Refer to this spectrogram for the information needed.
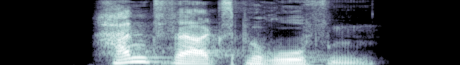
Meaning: dative plural of Handwerksberuf
- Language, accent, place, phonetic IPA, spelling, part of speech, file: German, Germany, Berlin, [ˈhantvɛʁksbəˌʁuːfn̩], Handwerksberufen, noun, De-Handwerksberufen.ogg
